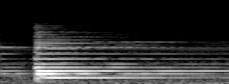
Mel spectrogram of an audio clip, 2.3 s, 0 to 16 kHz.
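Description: Alesis QS8.2 digital keyboard on a piano voice striking a D augmented chord (D, F sharp, A sharp) once, about a third of a second in, and letting it ring as it slowly fades.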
